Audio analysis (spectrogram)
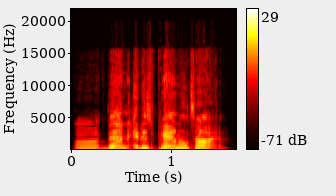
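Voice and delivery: hyped host. Acted. Host hyping panel time.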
